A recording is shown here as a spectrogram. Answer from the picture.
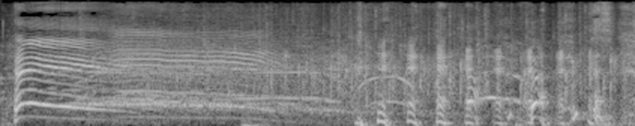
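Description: An audience breaks into a loud burst of clapping mixed with laughter, following a few seconds of a sliding, downward-pitched harmonic tone that fades as the applause takes over.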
